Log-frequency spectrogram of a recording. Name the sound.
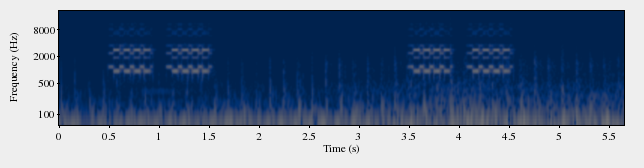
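telephone ringing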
